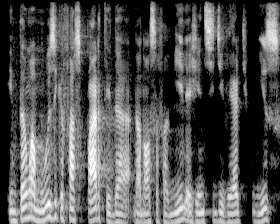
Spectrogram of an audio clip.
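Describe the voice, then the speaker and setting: A man at medium pitch, somewhat breathy, at a moderate pace over a quiet background. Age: 60s. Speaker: former city council president. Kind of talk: interview testimony. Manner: casual, with frequent fillers.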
